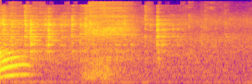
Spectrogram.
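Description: Prawn shells frying and being stirred in a kadai, a soft sizzle with scraping stir strokes, fairly close, briefly under a voice at the start.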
